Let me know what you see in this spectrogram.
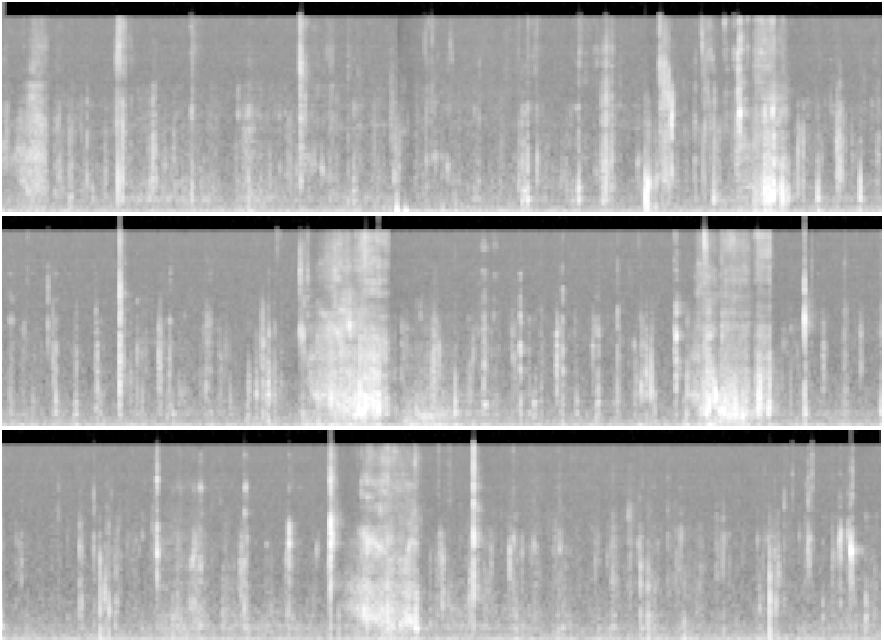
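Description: Close-miked chewing and mouth sounds of a person eating sushi rolls: many small sharp clicks, with a few louder, longer sounds every four or five seconds.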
